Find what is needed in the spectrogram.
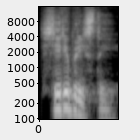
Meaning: silvery, silver (color/colour)
- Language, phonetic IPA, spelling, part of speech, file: Russian, [sʲɪrʲɪˈbrʲistɨj], серебристый, adjective, Ru-серебристый.ogg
